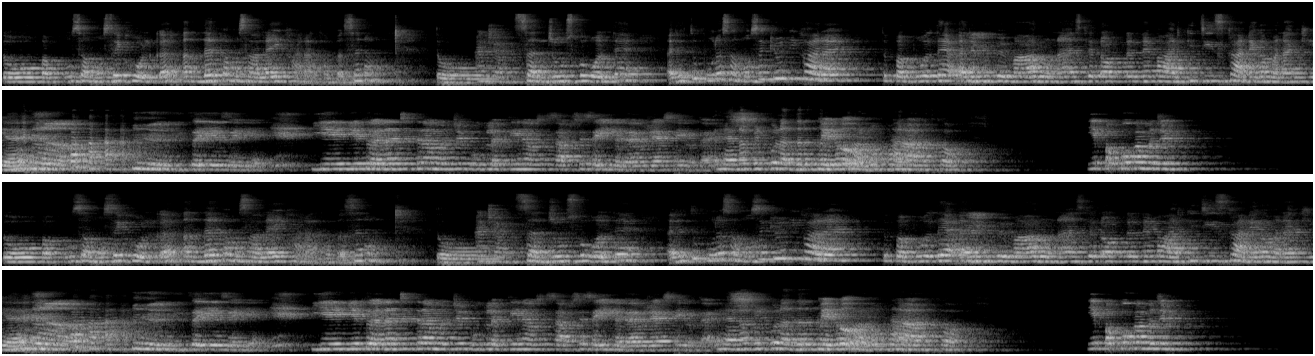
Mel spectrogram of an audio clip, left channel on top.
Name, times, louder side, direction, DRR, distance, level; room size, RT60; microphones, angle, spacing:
voice 1, 0.0-4.0 4.3-4.9 5.2-6.3 6.6-8.4 8.9-13.4 13.8-13.9 20.2-22.7, equal, 35° left, 0 dB, 0.6 m, -23 dB
voice 2, 4.7-5.1 9.6-9.8 13.2-14.0 14.4-20.6 21.3-21.6 22.0-22.3 24.0-24.8, right 1 dB, 20° right, -8 dB, 0.6 m, -24 dB
3.9 x 2.6 x 3.6 m, 1.1 s
head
